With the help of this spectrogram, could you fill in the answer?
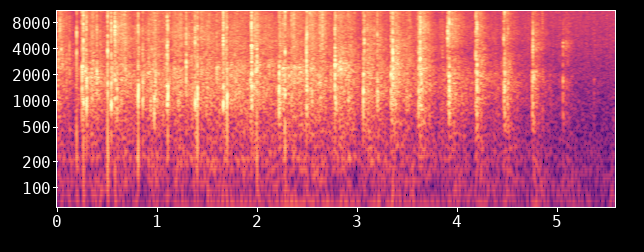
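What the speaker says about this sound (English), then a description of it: "I'd like to give our board a round of applause, please." A school gathering at Forsyth Central High School breaks into applause for the board, a room of people clapping steadily, then thinning to a few scattered claps.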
